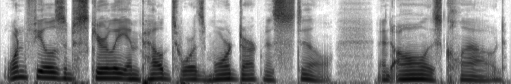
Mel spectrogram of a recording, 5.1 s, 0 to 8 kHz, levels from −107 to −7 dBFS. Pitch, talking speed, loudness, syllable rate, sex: 115 Hz, 140 wpm, -17 LUFS, 4.3 syllables/s, male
